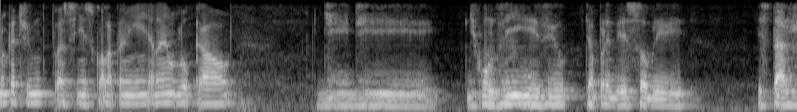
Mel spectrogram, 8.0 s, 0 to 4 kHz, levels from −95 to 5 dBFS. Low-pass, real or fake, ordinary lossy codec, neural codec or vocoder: 3.6 kHz; fake; none; codec, 16 kHz, 16 kbps, FreqCodec, larger model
